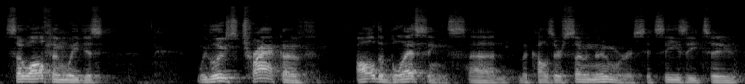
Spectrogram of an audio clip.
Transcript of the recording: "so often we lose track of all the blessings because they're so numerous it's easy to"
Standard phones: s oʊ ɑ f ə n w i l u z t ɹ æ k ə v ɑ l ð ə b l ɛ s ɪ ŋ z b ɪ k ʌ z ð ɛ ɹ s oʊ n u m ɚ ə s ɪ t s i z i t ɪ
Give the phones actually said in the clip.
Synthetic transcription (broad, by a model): s oʊ ɑ f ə n w i l u z t ɹ æ k ə v ɑ l ð ə b l ɛ s ɪ ŋ z b ɪ k ʌ z ð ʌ ɹ s oʊ n u m ɚ ə s ɪ t s i z i t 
